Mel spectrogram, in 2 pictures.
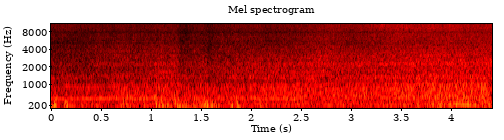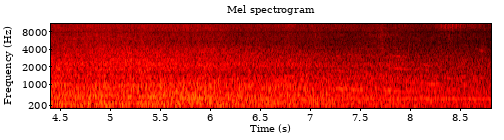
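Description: Surf washing onto a beach with wind buffeting the microphone, growing louder toward the middle. Through it, a steady moaning note is held for a couple of seconds at the start and again from the middle on, from grey seals in the colony.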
